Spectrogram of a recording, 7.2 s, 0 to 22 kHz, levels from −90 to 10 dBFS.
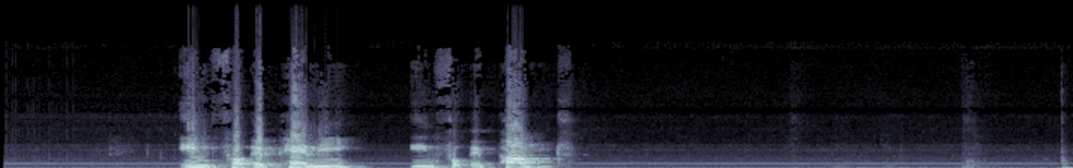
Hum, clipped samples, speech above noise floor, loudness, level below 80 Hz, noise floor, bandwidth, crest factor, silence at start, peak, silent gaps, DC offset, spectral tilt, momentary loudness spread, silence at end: none; 0.1%; 35 dB; -10 LUFS; -46 dBFS; -45 dBFS; 16 kHz; 14 dB; 1.2 s; 0 dBFS; none; under 0.1%; -5.5 dB/octave; 11 LU; 0 s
